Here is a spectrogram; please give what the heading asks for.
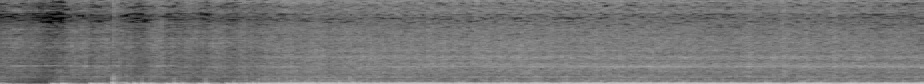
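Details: Subaru Impreza WRX flat-four, freshly rebuilt, test-fired briefly with no coolant for a few seconds: catches after a brief crank and settles into a steady, even low burble with no knocks or rattles; normal first start.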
